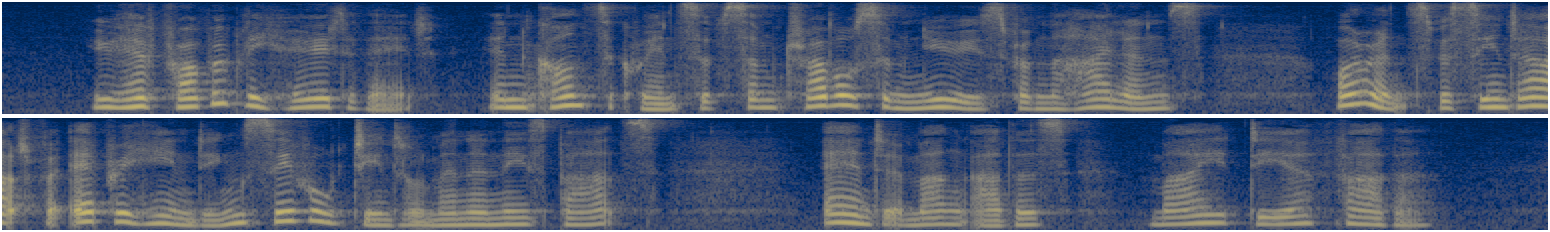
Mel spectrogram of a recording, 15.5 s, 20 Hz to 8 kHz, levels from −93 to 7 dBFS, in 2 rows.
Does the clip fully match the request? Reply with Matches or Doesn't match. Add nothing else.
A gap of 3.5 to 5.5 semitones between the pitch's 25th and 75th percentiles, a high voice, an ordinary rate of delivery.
Doesn't match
